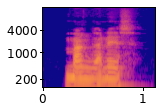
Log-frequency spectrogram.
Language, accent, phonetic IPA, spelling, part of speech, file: Catalan, Valencia, [maŋ.ɡaˈnes], manganès, noun, LL-Q7026 (cat)-manganès.wav
- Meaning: manganese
